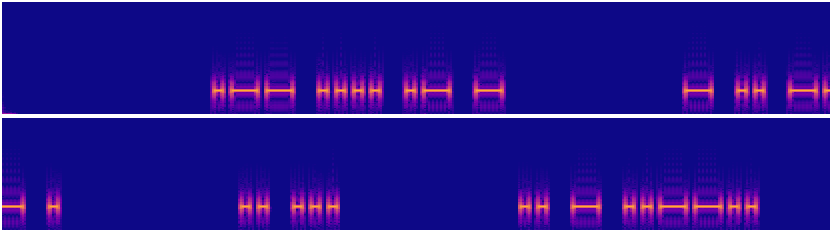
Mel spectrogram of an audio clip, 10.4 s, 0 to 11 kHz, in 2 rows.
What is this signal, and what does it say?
Morse code, heard as a keyed tone, about 21 wpm, 700 Hz. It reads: WHAT TIME IS IT?
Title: 3x Word-Spacing - Sentences from Top 100 Words - 22wpm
